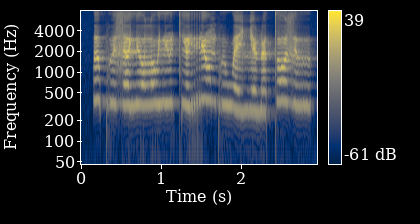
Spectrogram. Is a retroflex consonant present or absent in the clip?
present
